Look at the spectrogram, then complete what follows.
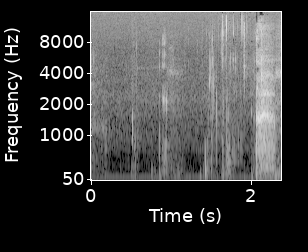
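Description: Loose Sonnentor Glückstee being poured and sipped: scattered soft clicks and small wet slurps, then a brief, louder rush of liquid at the end, with no one talking.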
